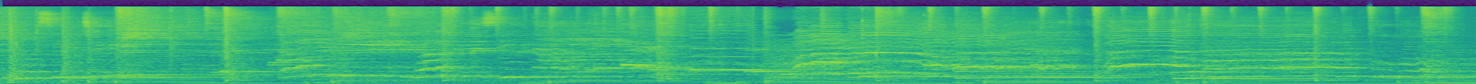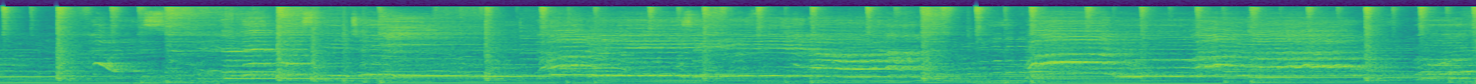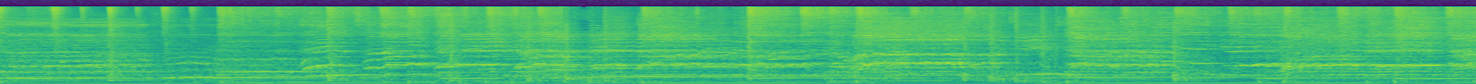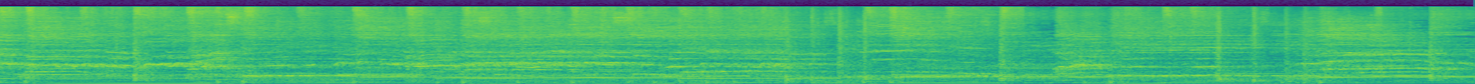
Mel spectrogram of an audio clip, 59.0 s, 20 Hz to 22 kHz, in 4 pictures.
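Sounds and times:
congregation singing praise song: 0:00.0 - 0:59.0
deep held bass notes: 0:00.0 - 0:59.0
instrumental accompaniment: 0:00.0 - 0:59.0.

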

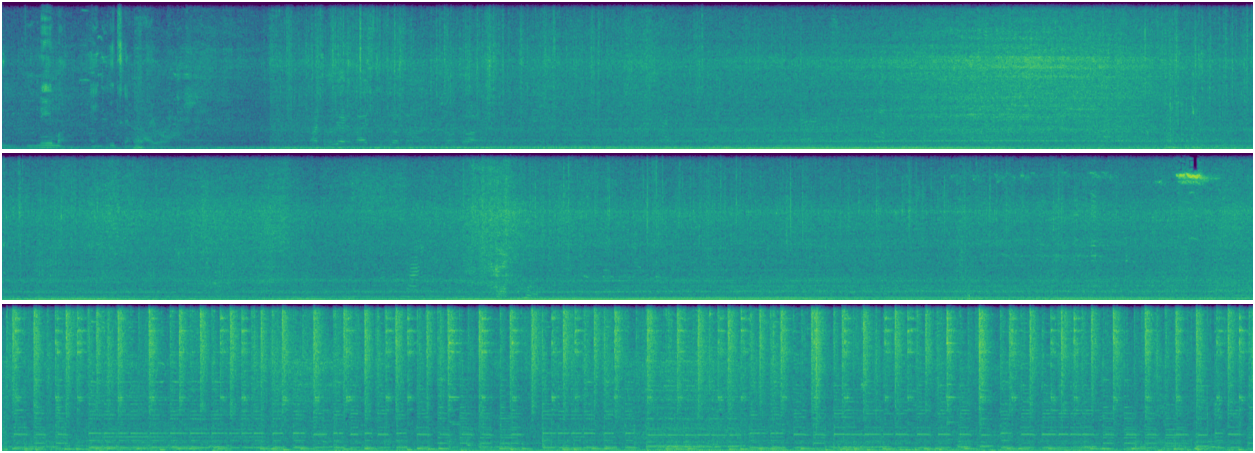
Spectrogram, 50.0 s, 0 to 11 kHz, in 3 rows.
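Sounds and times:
vehicle engine and road noise: 0:00.0 - 0:50.0.

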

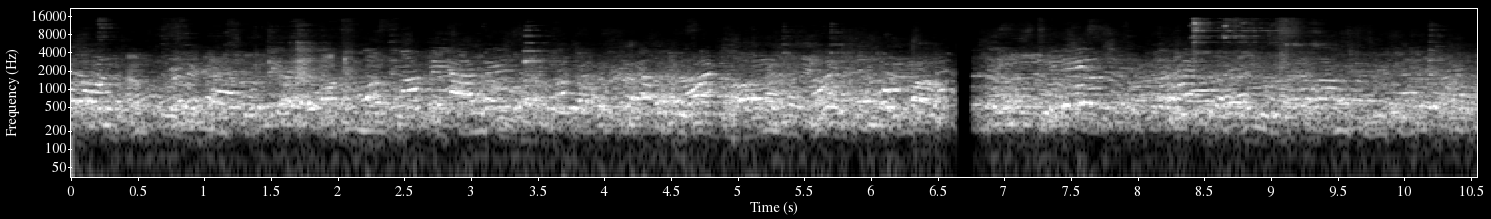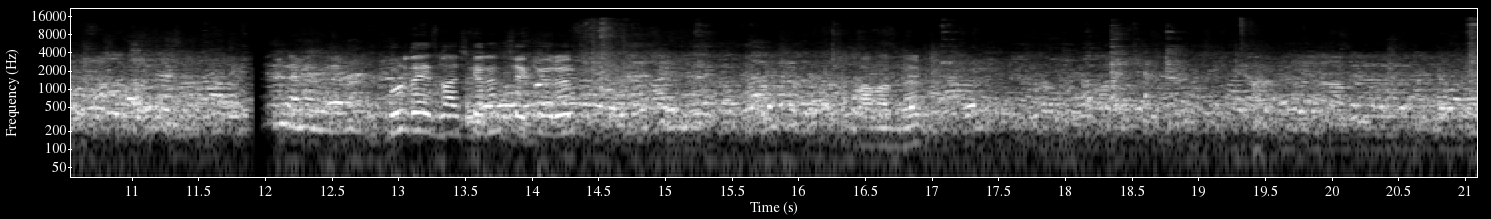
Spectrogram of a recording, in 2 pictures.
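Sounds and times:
crowd chatter in a hall: 0:00.0 - 0:21.0.

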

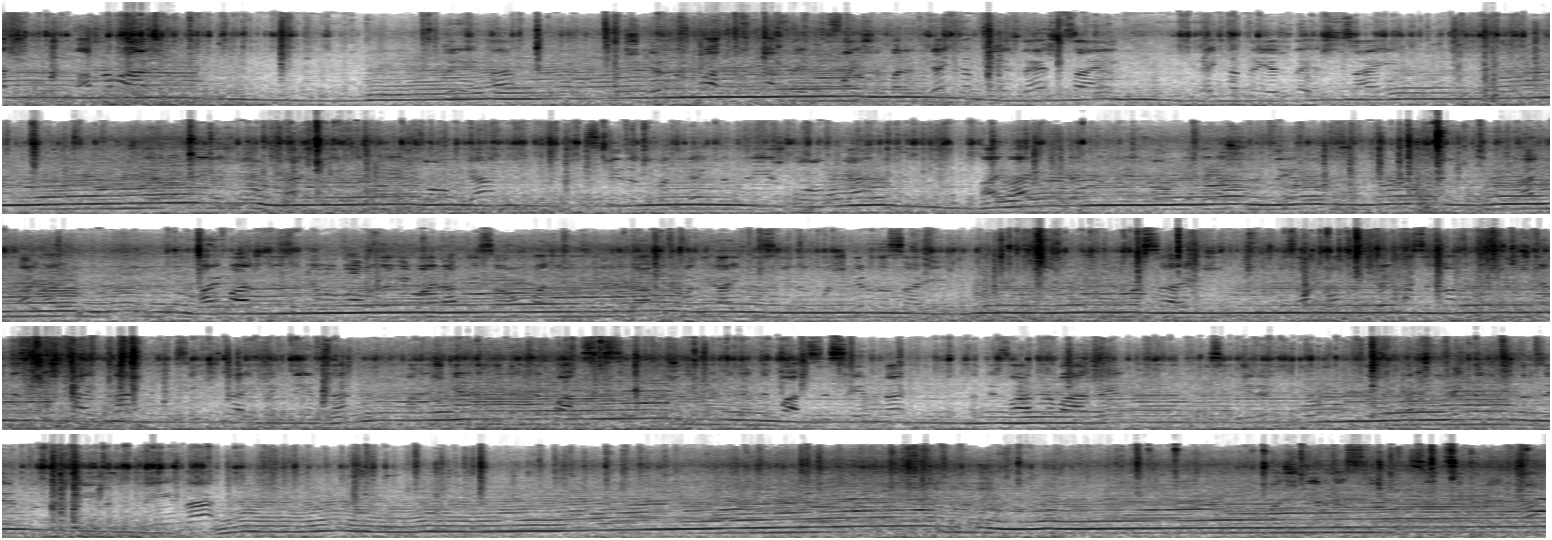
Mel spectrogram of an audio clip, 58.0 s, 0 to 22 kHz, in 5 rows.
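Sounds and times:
gravel ticking under car: 0:00.0 - 0:58.0
rally car engine revving: 0:00.0 - 0:58.0.

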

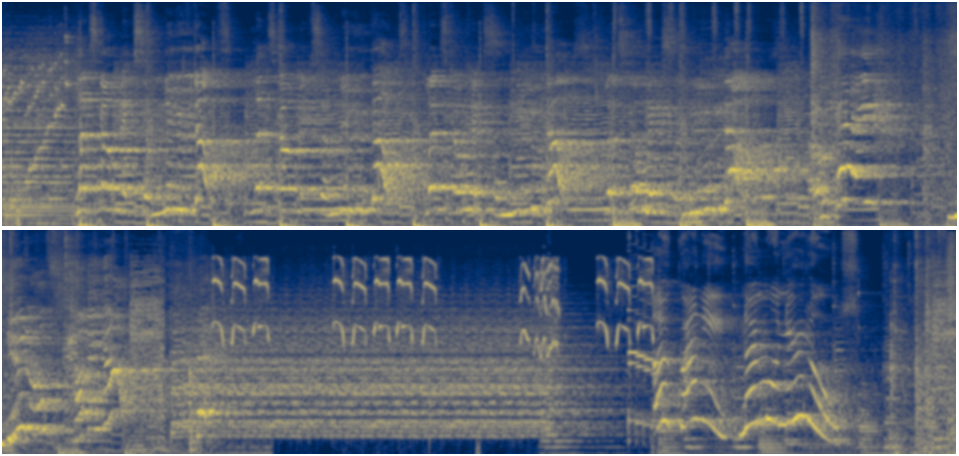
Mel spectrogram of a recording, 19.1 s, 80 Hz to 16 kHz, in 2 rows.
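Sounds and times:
cheerful background music: 0:00.0 - 0:19.0
cartoon mouse squeaks: 0:11.6 - 0:12.2, 0:12.9 - 0:13.9, 0:14.8 - 0:16.3.

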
